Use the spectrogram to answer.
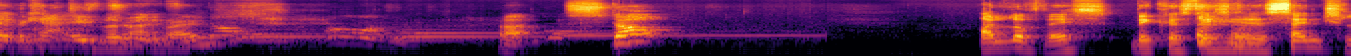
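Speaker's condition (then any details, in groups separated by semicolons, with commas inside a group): No condition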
